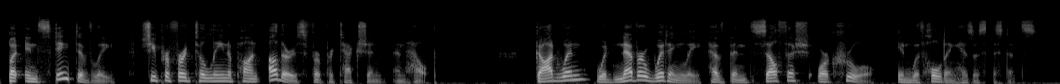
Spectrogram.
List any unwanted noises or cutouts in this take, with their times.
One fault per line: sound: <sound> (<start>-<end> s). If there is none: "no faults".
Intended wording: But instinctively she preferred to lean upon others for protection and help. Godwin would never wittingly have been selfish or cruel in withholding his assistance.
sound: dropout (9.9-9.9 s)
